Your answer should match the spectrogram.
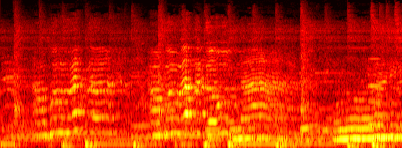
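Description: Live band playing a slow blues-soul ballad: a female lead singer holding long, wavering sung notes over electric guitar, bass guitar and drum kit, with drum hits about once a second.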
